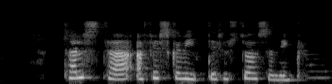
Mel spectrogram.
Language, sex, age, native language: Icelandic, female, 15, Icelandic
